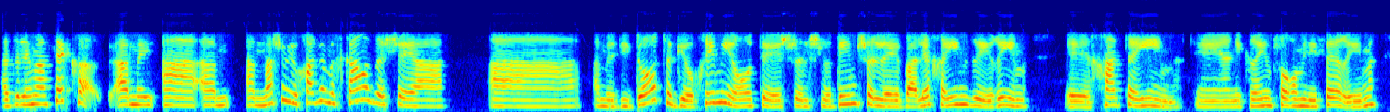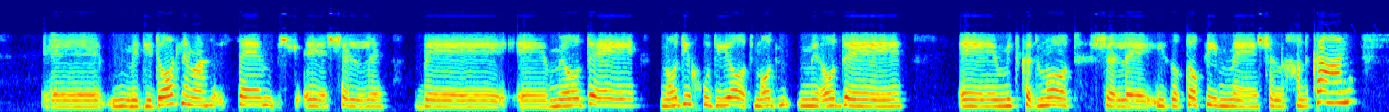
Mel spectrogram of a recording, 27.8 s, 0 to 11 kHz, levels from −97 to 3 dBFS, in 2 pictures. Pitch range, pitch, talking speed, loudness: 185-225 Hz, 200 Hz, 70 wpm, -23 LUFS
